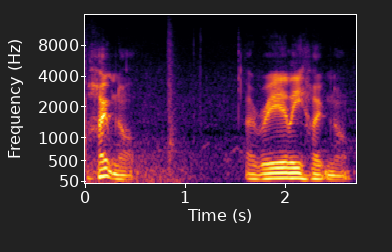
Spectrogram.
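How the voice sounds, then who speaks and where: A man's voice: lowish voice, measured pace, a bit bright, a little hiss or hum. A man playing a wry, commanding adventurer in an audio drama, with a terse, dry, blunt manner. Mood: stern, uneasy.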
